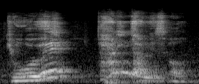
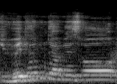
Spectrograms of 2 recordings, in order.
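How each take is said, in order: First: It sounds like a pointed, reproachful challenge. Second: It sounds like a light, casual question. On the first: Someone is rebuking the listener for claiming to attend church without changing. The speaker calls it right. "제목을 정한 것은 교회 다닌다면서 이겁니다" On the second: Someone is simply asking whether the listener attends church. The speaker calls it wrong. "이게 아니라"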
